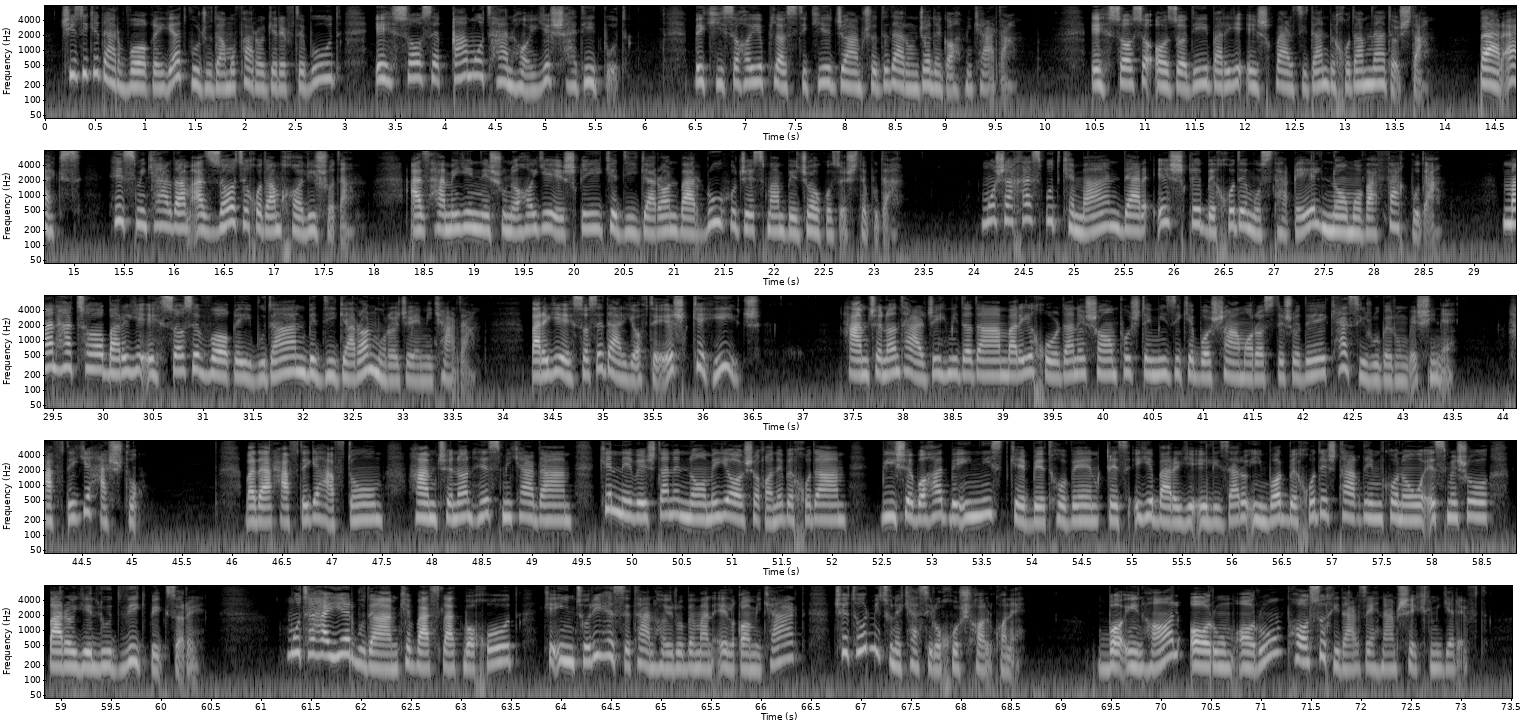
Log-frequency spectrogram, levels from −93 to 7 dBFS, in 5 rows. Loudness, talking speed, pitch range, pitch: -29 LUFS, 140 wpm, 180-230 Hz, 200 Hz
